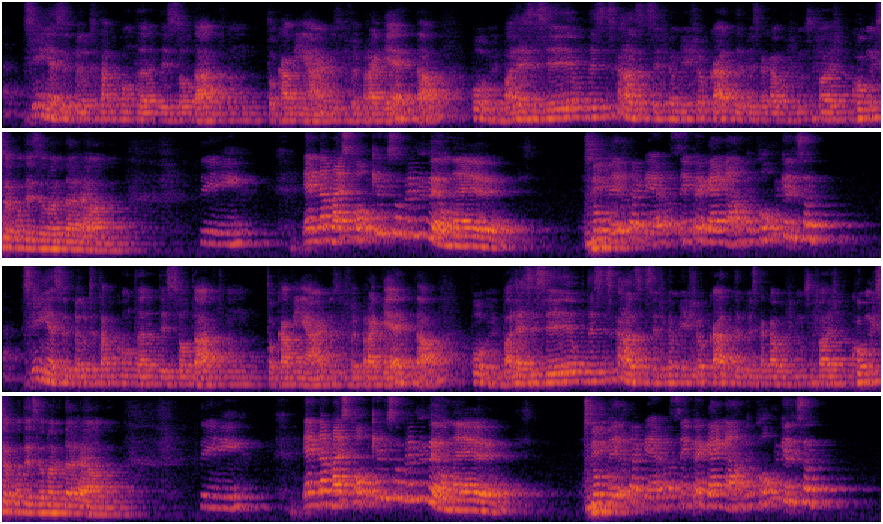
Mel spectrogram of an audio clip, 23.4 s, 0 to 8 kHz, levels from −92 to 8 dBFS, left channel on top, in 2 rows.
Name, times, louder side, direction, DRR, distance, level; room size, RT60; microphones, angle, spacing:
voice 1, 0.3-5.9 6.3-13.5 13.8-13.9 15.6-15.7 19.5-19.8, right 2 dB, 70° right, -3 dB, 0.8 m, -32 dB
voice 2, 14.4-14.9 15.7-18.4 19.5-22.5, right 1 dB, 15° right, -4 dB, 0.5 m, -29 dB
4.0 x 2.1 x 3.5 m, 1.2 s
head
